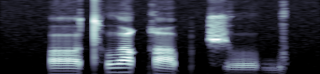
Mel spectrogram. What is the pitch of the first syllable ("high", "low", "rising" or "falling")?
low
